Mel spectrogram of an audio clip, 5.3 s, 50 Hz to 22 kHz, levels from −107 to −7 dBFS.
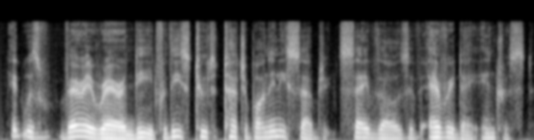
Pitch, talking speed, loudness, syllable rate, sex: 130 Hz, 200 wpm, -18 LUFS, 6.1 syllables/s, male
